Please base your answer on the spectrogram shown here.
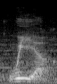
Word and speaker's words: Ouija: Ce qui décrédibilise totalement la chose, mais plus sérieusement on devrait le prononcer Ouija.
